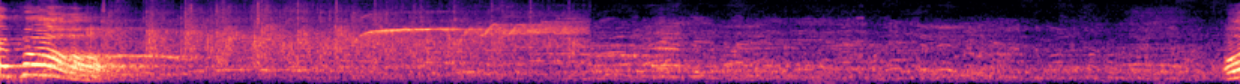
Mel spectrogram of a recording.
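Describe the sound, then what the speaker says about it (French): Audience applause and crowd chatter at a street dance show final, a steady wash of clapping and voices with a brief tonal whistle or music at the start, continuing at moderate level throughout. "On l'applaudit très fort."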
